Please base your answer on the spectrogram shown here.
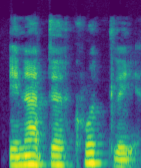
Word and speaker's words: inadequately: Because inadequate, there is a kind of soft syllable, inadequately. So how many syllables are there? Five, I think, altogether. And I think the stress is on the second, inadequately. Okay, inadequately.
